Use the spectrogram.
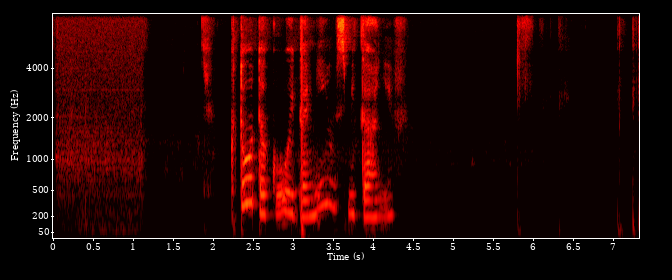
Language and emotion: Russian, neutral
